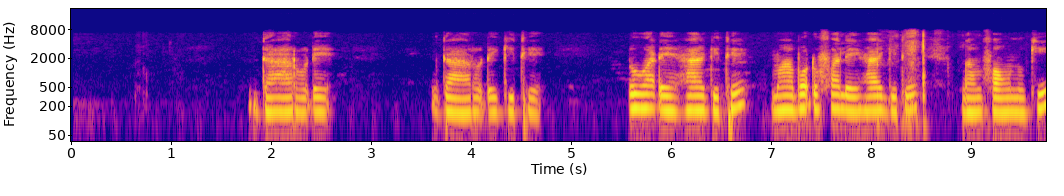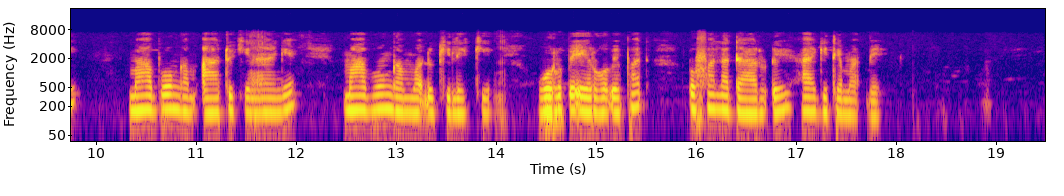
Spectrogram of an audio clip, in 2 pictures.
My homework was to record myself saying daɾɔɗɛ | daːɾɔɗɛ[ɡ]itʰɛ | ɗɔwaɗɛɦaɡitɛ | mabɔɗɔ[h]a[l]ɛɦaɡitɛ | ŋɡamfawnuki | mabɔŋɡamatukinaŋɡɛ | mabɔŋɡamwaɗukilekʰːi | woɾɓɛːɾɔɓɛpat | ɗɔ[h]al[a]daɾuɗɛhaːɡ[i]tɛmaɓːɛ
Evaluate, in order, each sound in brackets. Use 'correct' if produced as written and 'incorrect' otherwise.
correct, incorrect, correct, incorrect, correct, correct

